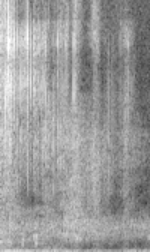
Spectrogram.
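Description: Faint room tone with a steady low hum.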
